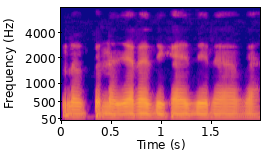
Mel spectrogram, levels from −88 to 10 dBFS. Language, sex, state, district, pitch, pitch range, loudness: Hindi, male, Bihar, Araria, 95 Hz, 90-95 Hz, -15 LUFS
